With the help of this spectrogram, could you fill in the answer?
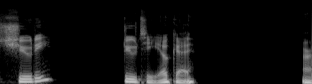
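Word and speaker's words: Ncuti: I'm just going to say Cutie. The N is silent. Cutie is so good. Is that how you say it? It's pronounced Shooty?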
